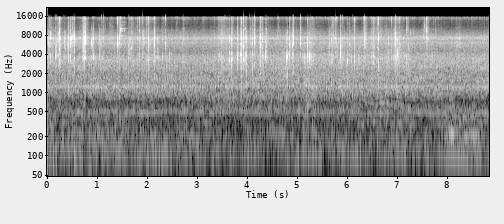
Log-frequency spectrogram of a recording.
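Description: Plastic paneer packet crinkling as it is snipped open with scissors and the block of paneer is worked out of it, in crackly rustling spells in the first two seconds and again around the middle, over a faint steady hum.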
